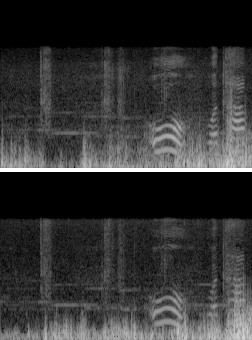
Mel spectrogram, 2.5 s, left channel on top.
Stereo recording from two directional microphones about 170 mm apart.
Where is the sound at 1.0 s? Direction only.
50° left (ahead or behind).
